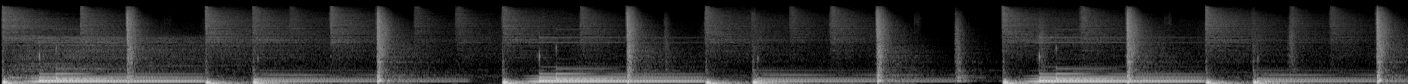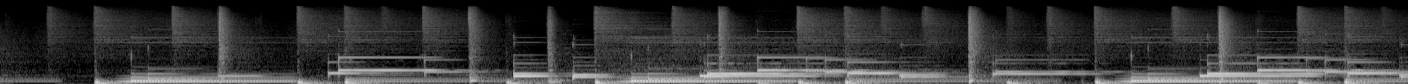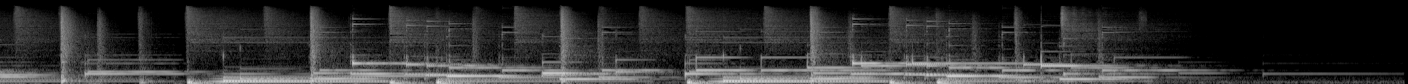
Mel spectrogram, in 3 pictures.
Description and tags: some music i made for an ad, they didn't used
